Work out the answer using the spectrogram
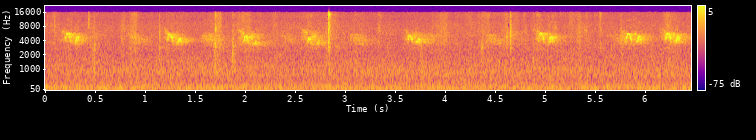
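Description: A small bird chirping over and over, short high calls about every half second, over a steady low background rumble with a few faint clicks.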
